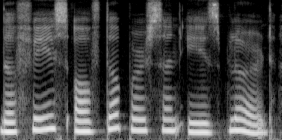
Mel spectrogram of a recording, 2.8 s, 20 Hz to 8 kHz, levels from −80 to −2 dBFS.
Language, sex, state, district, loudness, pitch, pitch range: English, female, Assam, Kamrup Metropolitan, -14 LUFS, 225 Hz, 200-240 Hz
